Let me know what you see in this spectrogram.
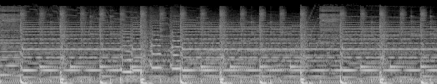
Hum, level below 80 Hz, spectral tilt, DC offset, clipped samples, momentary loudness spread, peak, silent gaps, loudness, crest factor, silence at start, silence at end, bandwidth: none; -24 dBFS; -4 dB/octave; under 0.1%; under 0.1%; 2 LU; 0 dBFS; none; -15 LUFS; 16 dB; 0 s; 0 s; 17.5 kHz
